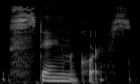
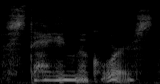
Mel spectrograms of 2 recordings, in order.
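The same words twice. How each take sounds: First: Said in the usual way. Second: Slow, hushed whisper of the phrase; whispered repeat. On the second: Shown as a demonstration. Podcast host echoing her motto to listeners, in a slow whisper. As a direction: breathe it out slowly as a soft echo.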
